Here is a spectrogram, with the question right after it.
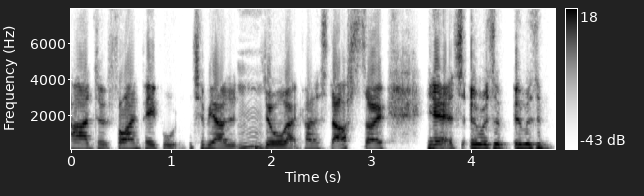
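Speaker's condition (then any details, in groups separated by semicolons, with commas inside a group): Bilateral cleft lip and palate; childhood voice squeaky, very airy, nasal, speech therapy after bone graft and throat surgery, speech hindered drama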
